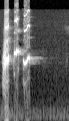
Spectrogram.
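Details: Sooty-headed bulbul (Pycnonotus aurigaster) song, used as a lure to prompt quiet garden bulbuls and call wild birds: three quick, bright, liquid notes, the last slurred and trailing off, in under half a second.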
